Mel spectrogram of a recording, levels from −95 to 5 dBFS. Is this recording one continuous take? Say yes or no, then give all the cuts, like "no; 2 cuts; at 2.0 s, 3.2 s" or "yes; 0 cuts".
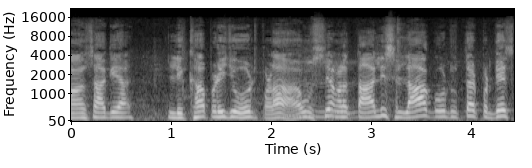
yes; 0 cuts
